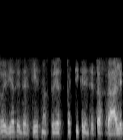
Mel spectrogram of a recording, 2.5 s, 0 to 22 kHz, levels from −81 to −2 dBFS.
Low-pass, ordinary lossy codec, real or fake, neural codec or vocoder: 7.2 kHz; AAC, 16 kbps; real; none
